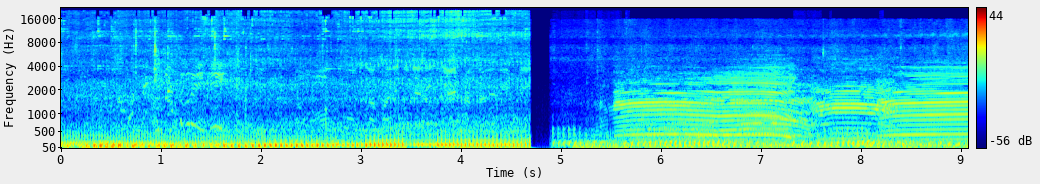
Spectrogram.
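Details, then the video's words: Herded cattle, part of a group of dozens: a brief silence after several seconds of low rumbling noise, then a string of short wavering moos rising and falling in pitch. "Suara Sapi Moo Yang Lucu"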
